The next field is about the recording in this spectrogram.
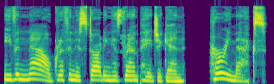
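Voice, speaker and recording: A woman's voice: mid-range voice, moderate pace, dry recording, close to an everyday voice. A woman playing a composed, authoritative guide in a video game, serious and explanatory. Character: composed, authoritative woman guiding young heroes.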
